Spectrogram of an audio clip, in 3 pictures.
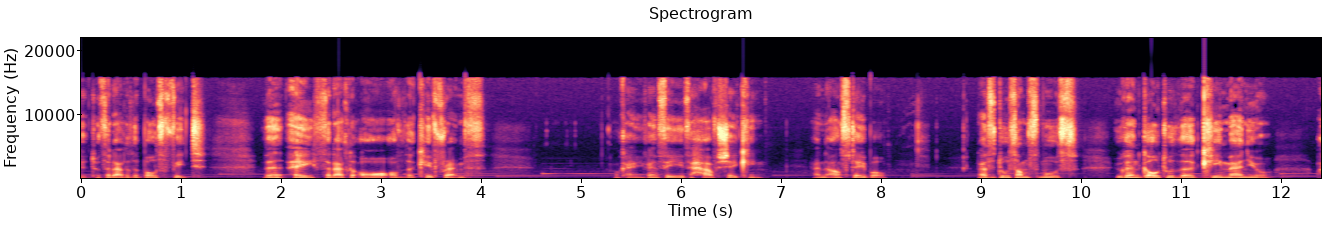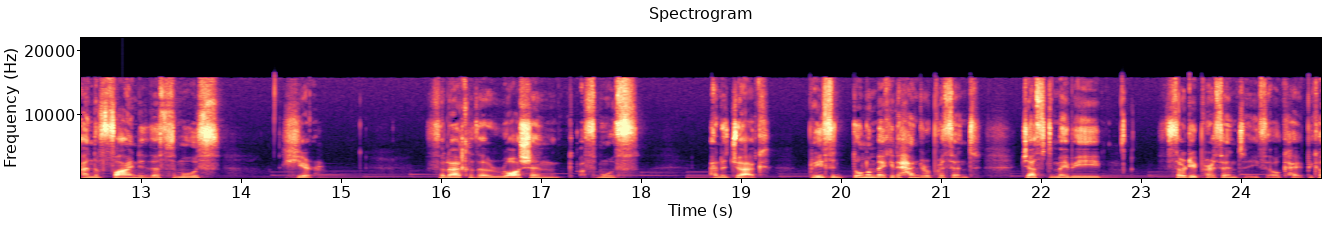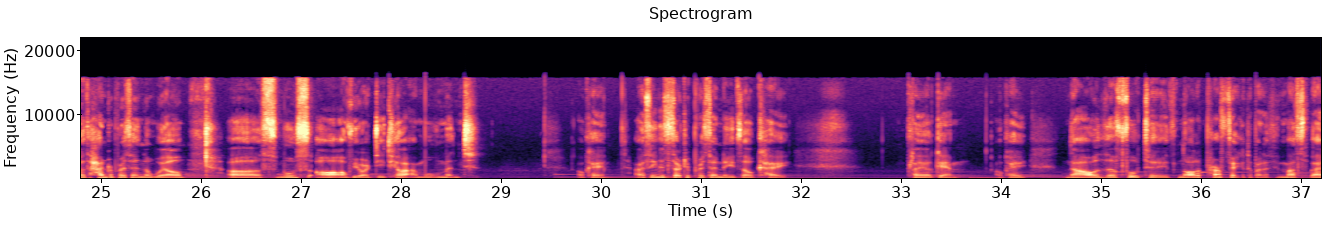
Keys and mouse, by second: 0.1 shift+click, 3.9-6.5 drag, 7.5-8.9 middle drag, 8.9-17.8 drag, 28.2 drag, 29.1-29.7 drag, 29.9 space.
